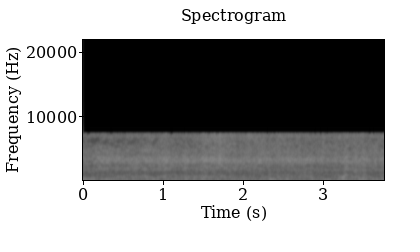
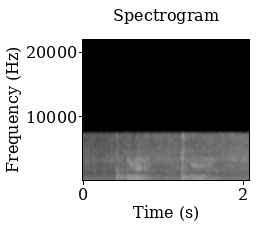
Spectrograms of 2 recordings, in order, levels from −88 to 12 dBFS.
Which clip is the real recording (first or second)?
second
